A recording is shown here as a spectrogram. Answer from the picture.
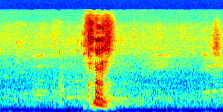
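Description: A man's short vocal sound through the microphone about a second in, one quick falling exclamation with a breathy edge, over faint room tone.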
